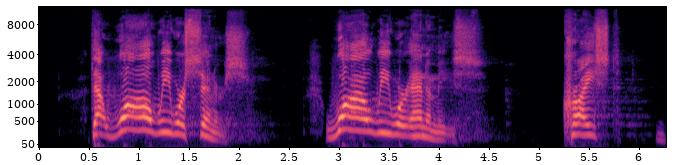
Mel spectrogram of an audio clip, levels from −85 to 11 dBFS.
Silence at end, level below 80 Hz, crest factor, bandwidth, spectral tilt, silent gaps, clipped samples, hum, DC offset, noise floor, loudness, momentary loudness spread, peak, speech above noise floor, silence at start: 0.6 s; -66 dBFS; 16 dB; 12 kHz; -2.5 dB/octave; none; under 0.1%; none; under 0.1%; -80 dBFS; -18 LUFS; 16 LU; -4 dBFS; 63 dB; 0.5 s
